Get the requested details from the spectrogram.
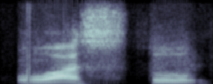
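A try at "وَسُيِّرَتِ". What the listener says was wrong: সিন ইয়াপে সুই। সিন পেশ না, ইয়ার উপর সাকিন এসছে, যুক্ত করতে হবে। সিন ইয়াপে সুই ও সুই। ও সুই র ও সুই ইয়ার উপর তাজদিদ আছে, ইয়াটি দুবার হবে।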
